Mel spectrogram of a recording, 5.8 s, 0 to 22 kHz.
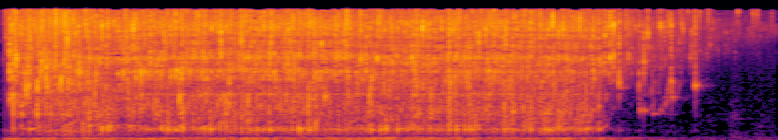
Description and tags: Water pouring
Poring a cup of water in to a plastic bucket to make a sound of a tap running. recorded with a Zoom H4n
